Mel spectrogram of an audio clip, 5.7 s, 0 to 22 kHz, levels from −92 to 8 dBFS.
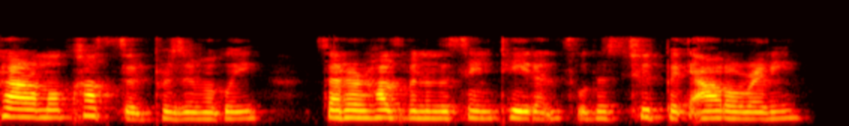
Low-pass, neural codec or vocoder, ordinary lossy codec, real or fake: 7.2 kHz; codec, 16 kHz, 4 kbps, FunCodec, trained on Chinese and English, 50 frames a second; AAC, 32 kbps; fake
